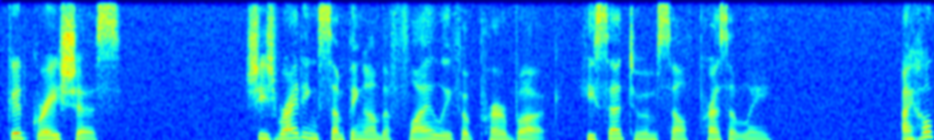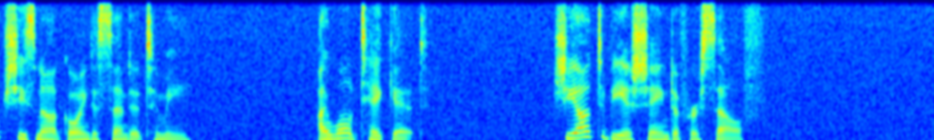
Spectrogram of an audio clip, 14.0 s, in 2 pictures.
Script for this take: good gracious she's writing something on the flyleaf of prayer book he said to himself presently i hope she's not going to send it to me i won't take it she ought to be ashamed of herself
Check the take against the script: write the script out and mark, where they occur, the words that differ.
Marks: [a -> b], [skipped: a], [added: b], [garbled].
good gracious she's writing something on the flyleaf of prayer book he said to himself presently i hope she's not going to send it to me i won't take it she ought to be ashamed of herself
